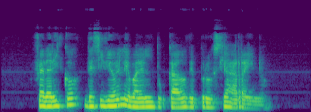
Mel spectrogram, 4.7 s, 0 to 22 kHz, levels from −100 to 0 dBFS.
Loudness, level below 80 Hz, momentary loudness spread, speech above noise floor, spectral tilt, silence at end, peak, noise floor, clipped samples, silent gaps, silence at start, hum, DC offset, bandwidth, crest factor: -17 LUFS; -60 dBFS; 8 LU; 56 dB; -8.5 dB/octave; 0.7 s; -2 dBFS; -72 dBFS; under 0.1%; none; 0.6 s; none; under 0.1%; 7.4 kHz; 14 dB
